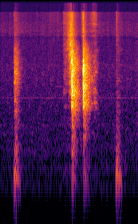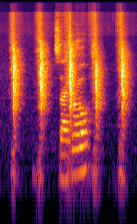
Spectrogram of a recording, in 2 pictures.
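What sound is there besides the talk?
knife chopping white onion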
